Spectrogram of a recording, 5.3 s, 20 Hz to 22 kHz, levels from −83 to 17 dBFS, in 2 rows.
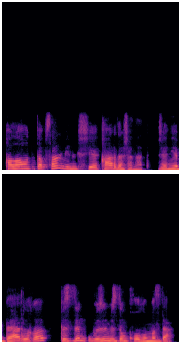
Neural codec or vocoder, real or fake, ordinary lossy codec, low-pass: none; real; none; none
